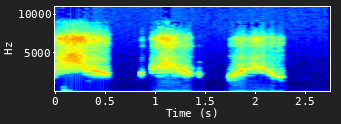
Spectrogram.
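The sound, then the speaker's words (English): A voice imitates the warbling of an overclocked MXR phase shifter guitar effect on guitar licks with three loud, hissing swooshes. Each one sweeps up and down over a low buzzing hum, separated by short pauses. “when you hear … playing those licks and they're just going”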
